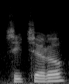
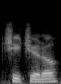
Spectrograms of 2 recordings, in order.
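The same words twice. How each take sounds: First: Cicero begins without a ch sound. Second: Cicero begins with a ch sound. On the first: "Some say C" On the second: "Or some say Ch"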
